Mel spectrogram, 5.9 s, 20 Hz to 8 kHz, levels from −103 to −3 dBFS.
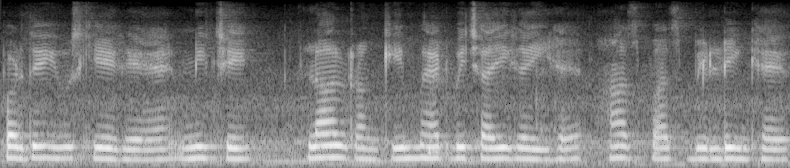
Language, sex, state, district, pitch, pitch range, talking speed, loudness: Hindi, male, Haryana, Jhajjar, 195 Hz, 185-200 Hz, 160 wpm, -17 LUFS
